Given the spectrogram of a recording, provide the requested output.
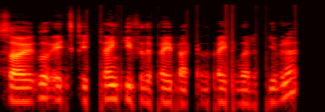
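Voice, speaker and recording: Medium-pitched male voice with an Australian accent, bright and sharp, in a dry, close sound with no echo. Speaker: golf club podcast host. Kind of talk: casual chat.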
